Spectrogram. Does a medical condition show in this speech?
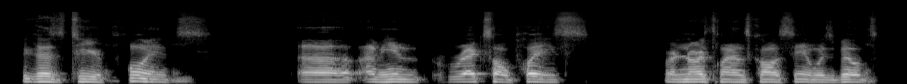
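Yes: cerebral palsy.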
